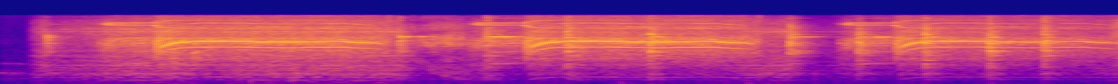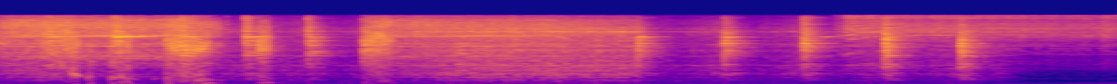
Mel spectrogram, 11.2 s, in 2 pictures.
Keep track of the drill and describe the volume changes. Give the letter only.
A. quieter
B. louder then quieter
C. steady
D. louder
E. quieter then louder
A.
